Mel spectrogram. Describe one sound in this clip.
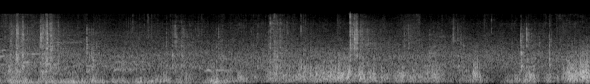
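A ball knocks against the boards.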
